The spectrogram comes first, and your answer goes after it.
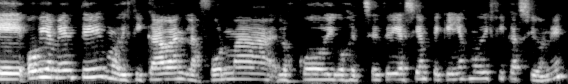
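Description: Noticeable background noise sits under a woman's medium-pitched voice. She speaks with hardly any pauses and ordinary pitch variation. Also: moderate pace. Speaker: cybersecurity professor and researcher. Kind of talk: expert interview. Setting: online live show.

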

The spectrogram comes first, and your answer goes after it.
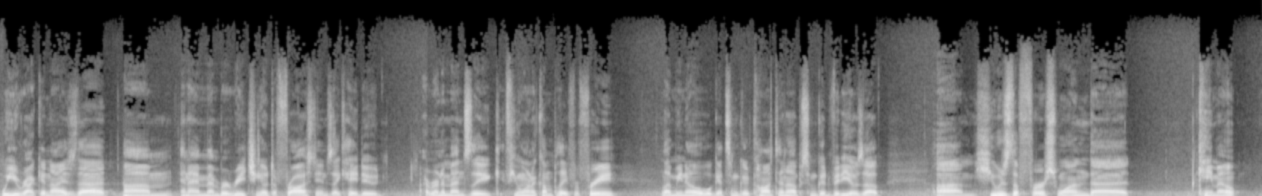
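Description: A man with an Ontario accent talks at a fairly quick pace. Noticeable background noise is present. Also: medium pitch for a man, fairly even intonation. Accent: Canadian (Ontario). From Ontario, Canada (Oakville, near Toronto). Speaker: sports league founder. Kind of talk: casual chat.

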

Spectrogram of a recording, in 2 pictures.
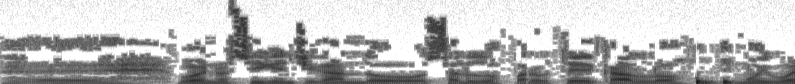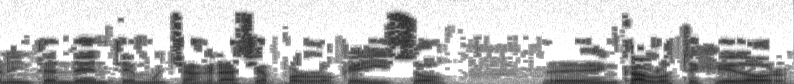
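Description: A man speaks fairly slowly in a fairly low voice. His intonation is monotone and flat. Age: 60s. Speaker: radio host. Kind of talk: radio broadcast.

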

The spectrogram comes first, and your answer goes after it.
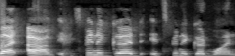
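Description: A woman with an American accent, an ordinary speaking voice, a moderate pace and ordinary pitch variation, in a dry, close sound with no echo. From Minnesota, US (childhood partly in India and England). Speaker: medical student. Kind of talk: casual interview. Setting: remote call from India.

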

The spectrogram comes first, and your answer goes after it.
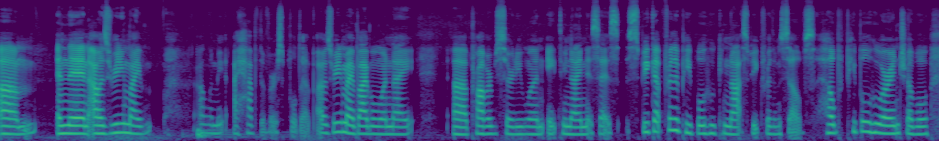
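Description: Fairly quick and at medium pitch, a woman with an American accent and an unremarkable speaking voice talks with big swings in loudness, in a dry, close recording with no echo. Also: fairly even intonation. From Northern Virginia. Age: 20s. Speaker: college student and ministry team leader. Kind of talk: casual interview chat.

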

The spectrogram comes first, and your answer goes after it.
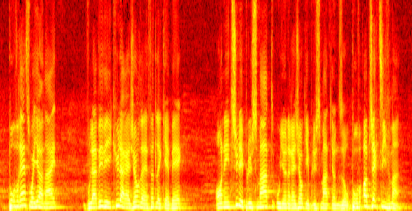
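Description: A high-pitched man speaks in an animated tone at a fairly quick pace. Music plays in the background, and room echo is audible. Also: ordinary pitch variation. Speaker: radio host and podcast host. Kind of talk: live podcast chat before an audience. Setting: bar stage with live audience.

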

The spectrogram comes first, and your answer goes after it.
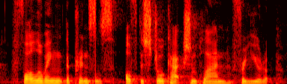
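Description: A woman speaks at a medium pitch with a strong Scottish accent and monotone, flat intonation. The recording is very clean, with a silent background. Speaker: stroke charity director. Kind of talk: conference presentation. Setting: parliament auditorium.

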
